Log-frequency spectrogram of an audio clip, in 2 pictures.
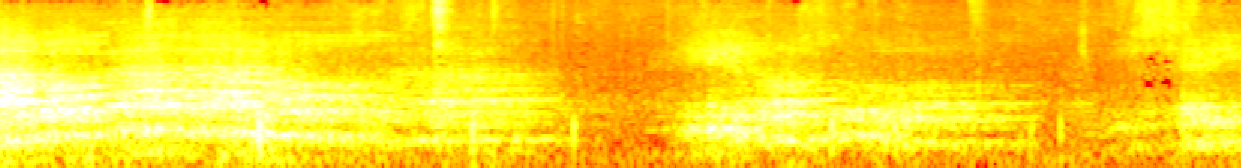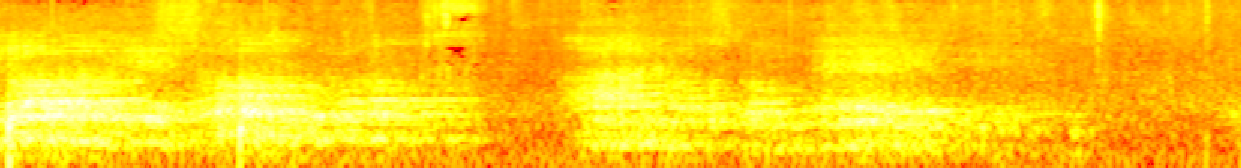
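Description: A large crowd sings together outdoors in long phrases.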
